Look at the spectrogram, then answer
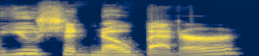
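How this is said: It sounds scornful and demeaning. The remark is meant to belittle someone. The speaker calls it wrong. "Like that's the tone"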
